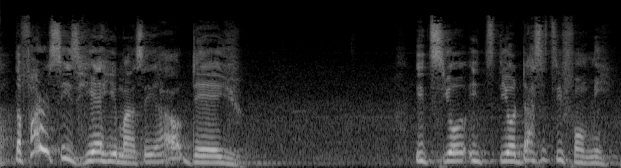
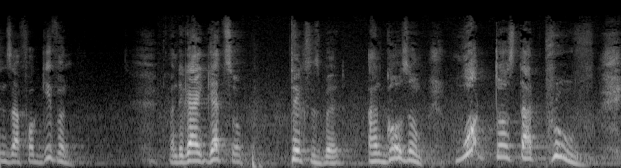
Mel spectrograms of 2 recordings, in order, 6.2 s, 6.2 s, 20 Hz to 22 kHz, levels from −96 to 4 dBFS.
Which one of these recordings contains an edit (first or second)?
second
